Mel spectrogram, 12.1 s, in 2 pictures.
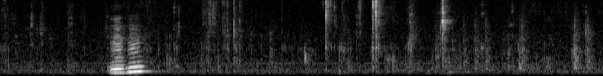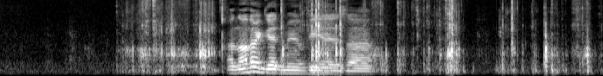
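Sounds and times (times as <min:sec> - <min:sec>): close-up chewing: 0:00.0 - 0:01.0.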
